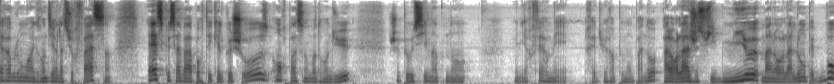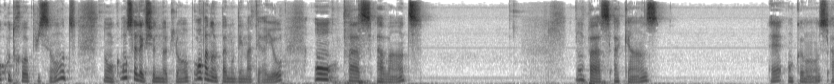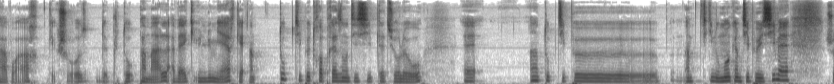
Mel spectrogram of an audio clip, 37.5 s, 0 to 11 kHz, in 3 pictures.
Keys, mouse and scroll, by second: 6.8 click.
